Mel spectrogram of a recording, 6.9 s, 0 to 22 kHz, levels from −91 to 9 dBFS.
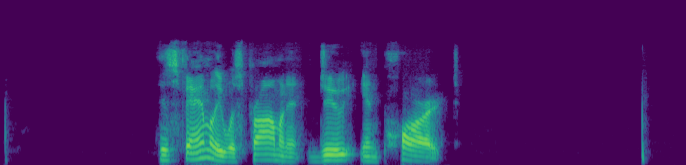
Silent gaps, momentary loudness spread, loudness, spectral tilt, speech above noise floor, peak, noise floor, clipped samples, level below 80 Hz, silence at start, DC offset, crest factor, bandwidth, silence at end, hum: none; 9 LU; -17 LUFS; -4.5 dB/octave; 72 dB; -2 dBFS; -88 dBFS; under 0.1%; -64 dBFS; 1.6 s; under 0.1%; 18 dB; 8 kHz; 2.5 s; none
